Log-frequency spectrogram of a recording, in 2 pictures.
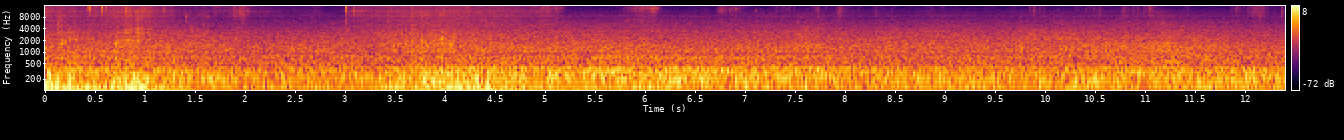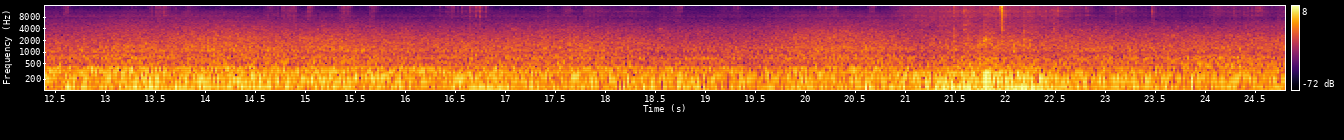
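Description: Low rumble like thunder, swelling a few times, from the building's very heavy storm doors.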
